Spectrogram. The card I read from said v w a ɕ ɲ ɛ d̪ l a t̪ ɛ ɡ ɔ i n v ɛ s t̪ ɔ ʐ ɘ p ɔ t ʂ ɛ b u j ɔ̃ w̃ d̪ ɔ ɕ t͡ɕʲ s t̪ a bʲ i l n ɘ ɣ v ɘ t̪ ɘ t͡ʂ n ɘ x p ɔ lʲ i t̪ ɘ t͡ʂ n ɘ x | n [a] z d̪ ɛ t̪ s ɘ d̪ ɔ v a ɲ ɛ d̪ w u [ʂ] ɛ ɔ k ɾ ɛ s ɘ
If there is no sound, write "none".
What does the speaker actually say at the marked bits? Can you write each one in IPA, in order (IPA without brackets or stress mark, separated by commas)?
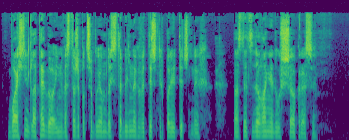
a, ʂː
